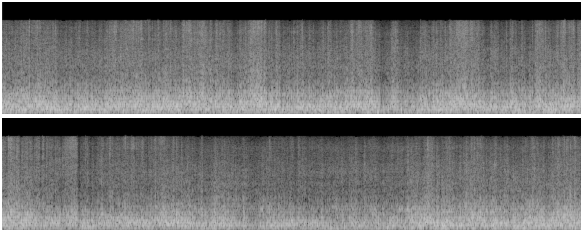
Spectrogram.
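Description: Passenger train running at speed, heard from on board: a steady rumbling rush of wheels and wind, with wind noise on the microphone.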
